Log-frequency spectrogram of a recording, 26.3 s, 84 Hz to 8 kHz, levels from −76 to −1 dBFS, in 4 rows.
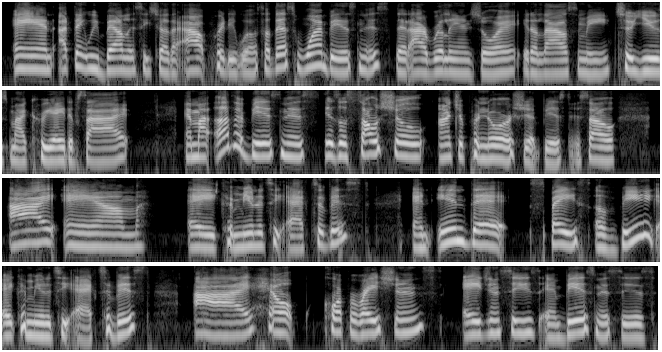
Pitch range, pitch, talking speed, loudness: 180-225 Hz, 200 Hz, 130 wpm, -20 LUFS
